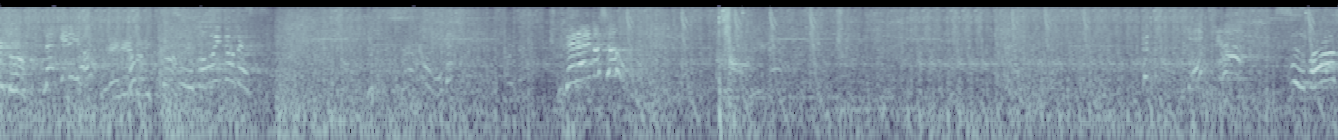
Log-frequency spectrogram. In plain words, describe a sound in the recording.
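Swords clash and strike in a fast battle.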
